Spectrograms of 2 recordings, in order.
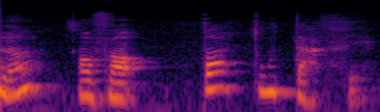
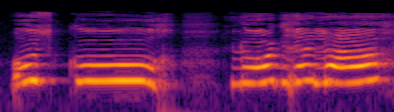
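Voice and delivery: much higher, loud panicked scream; woman crying for help; 12 semitones higher, 11 dB louder than usual. Acted. Woman screaming at the ogre, high and terrified. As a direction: shriek in terror. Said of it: "cria une femme".

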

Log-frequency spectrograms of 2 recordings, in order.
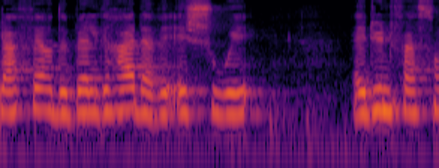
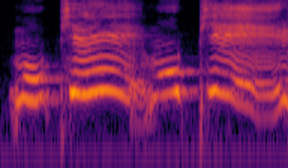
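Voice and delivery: high, loud pained moan of a hurt man; desperate groaning plea; 9 semitones higher, 7 dB louder, much slower than usual. Acted. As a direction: cry out about the foot in pain. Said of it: "gémit-il".

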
